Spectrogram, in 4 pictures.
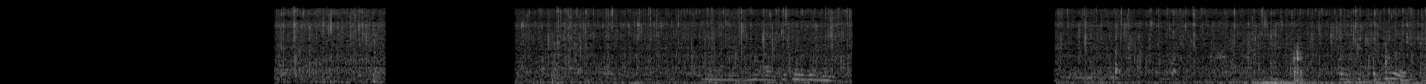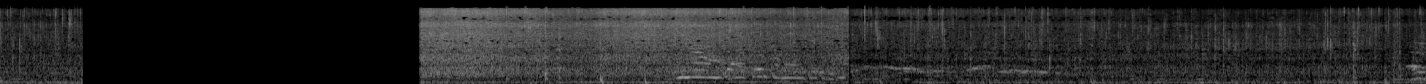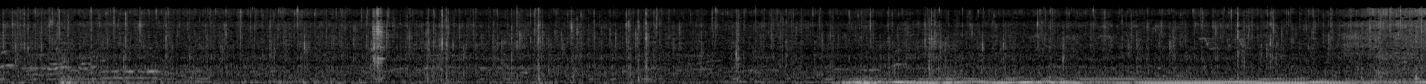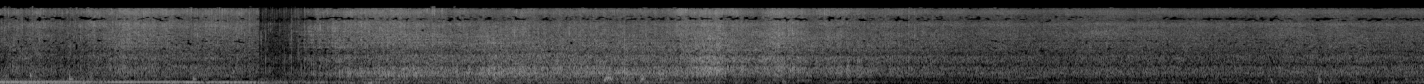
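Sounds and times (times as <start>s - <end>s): masala sizzling in a pan: 2.8s - 3.9s, 5.2s - 8.6s, 10.6s - 15.1s, 18.5s - 57.0s
low rumble: 36.8s - 45.4s.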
